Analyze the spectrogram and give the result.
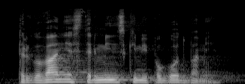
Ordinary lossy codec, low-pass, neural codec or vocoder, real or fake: none; 14.4 kHz; none; real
